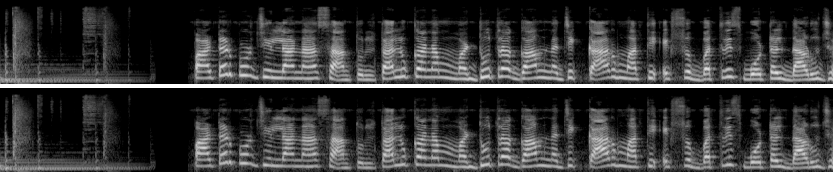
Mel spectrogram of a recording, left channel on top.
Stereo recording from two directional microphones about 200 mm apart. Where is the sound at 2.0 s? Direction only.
10° left (ahead or behind).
